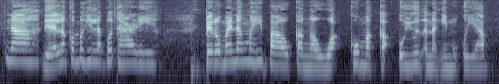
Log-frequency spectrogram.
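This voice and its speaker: A woman's voice: a little high, fairly even intonation, a little fast, a bit bright, no echo. A woman acting as a snide, disapproving older sister in a radio drama, with a Cebuano Filipino accent. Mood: resentful.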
